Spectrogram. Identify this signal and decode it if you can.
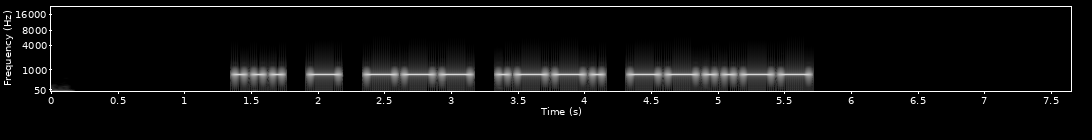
Morse code, heard as a keyed tone, about 17 wpm, 700 Hz. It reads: STOP,
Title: 4x Word-Spacing - Sentences from Top 300 Words - 17wpm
